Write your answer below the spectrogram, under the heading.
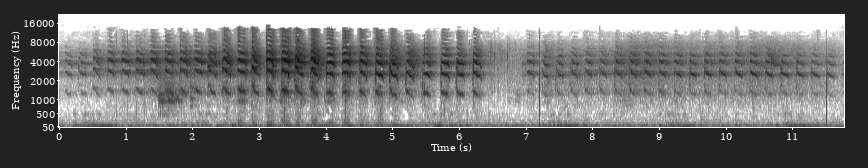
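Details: Northern goshawk from a 1961 eastern/central North American bird-song guide gives a loud, harsh, cackling series of notes at about two per second, followed by a second, quieter run of the same notes.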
